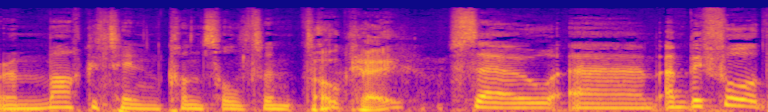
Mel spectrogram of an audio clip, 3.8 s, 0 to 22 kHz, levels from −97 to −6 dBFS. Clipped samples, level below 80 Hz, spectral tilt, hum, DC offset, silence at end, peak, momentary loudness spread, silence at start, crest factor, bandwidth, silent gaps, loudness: under 0.1%; -34 dBFS; -5 dB/octave; none; under 0.1%; 0 s; -2 dBFS; 4 LU; 0 s; 16 dB; 16.5 kHz; none; -19 LUFS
